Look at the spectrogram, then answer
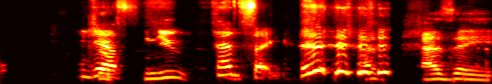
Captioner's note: laughs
